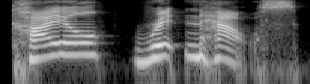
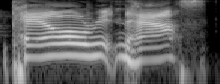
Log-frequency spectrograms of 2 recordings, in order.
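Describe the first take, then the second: First: The first name has the long 'eye' vowel. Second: The first name has the short 'a' vowel. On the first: The speaker calls it right. "Kyle Rittenhouse, not Cal Rittenhouse" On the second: The speaker calls it wrong. "not Cal Rittenhouse"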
